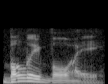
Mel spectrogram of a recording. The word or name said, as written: bullyboy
